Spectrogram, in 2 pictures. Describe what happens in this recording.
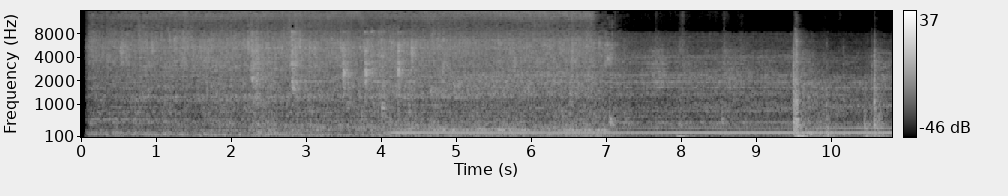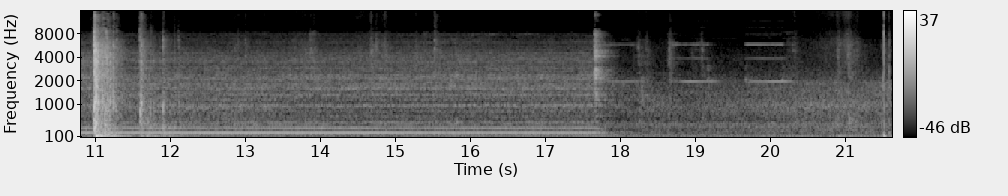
While water tap was open I started microwave, closed water tap and opened window, after microwave finished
